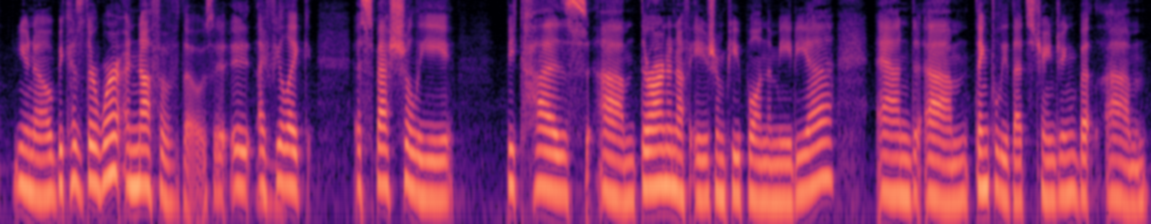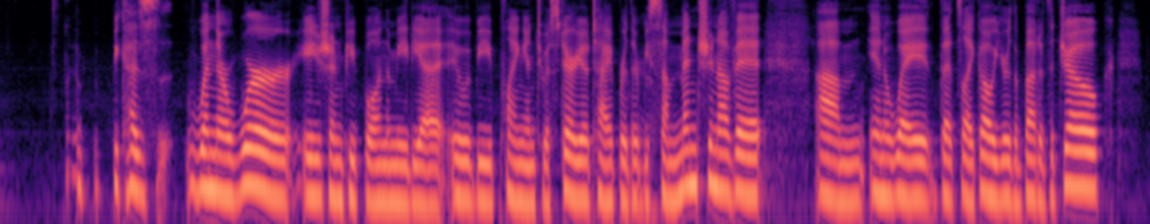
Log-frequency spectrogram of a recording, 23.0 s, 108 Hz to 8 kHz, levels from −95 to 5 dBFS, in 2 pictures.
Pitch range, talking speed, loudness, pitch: 180-220 Hz, 175 wpm, -21 LUFS, 195 Hz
